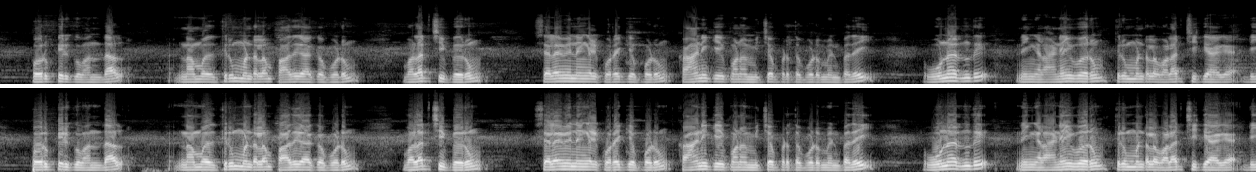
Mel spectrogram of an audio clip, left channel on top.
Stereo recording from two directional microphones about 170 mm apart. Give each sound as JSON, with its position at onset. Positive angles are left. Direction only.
{"t": 0.3, "sound": "a man's voice", "side_deg": -20}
